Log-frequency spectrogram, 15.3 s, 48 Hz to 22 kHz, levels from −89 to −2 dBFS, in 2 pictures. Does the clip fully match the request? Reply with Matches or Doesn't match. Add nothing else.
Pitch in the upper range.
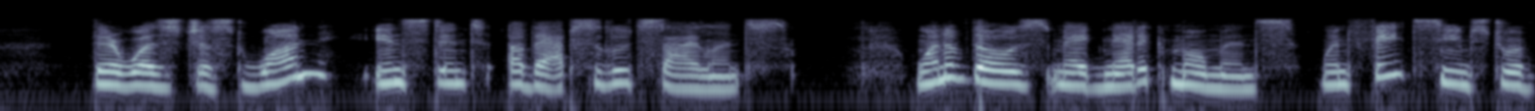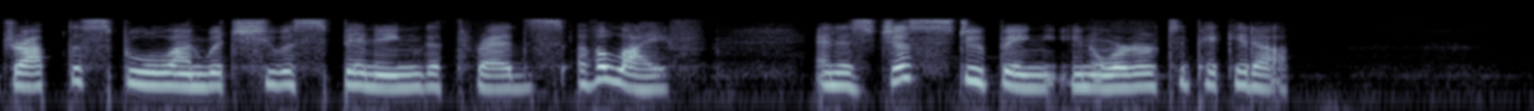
Matches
